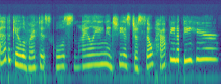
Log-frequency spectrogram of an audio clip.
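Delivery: a touch of sweet, high teacher voice; lightly voiced chirpy teacher. Teacher texting mom about Abigail, mildly sweet and high. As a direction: lightly mimic the cheerful teacher. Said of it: "She's like".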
